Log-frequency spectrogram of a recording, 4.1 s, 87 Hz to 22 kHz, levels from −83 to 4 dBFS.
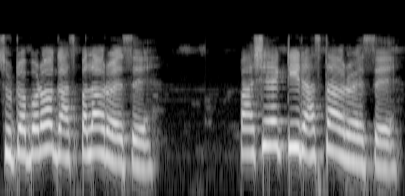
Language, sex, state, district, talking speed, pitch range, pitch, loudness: Bengali, female, Assam, Hailakandi, 135 wpm, 225-300 Hz, 285 Hz, -13 LUFS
